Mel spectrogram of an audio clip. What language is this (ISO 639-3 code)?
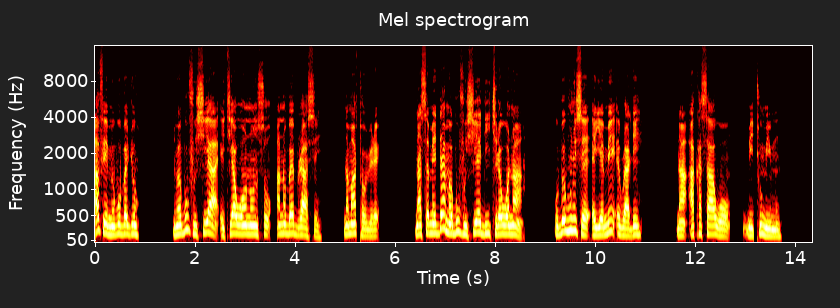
aka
